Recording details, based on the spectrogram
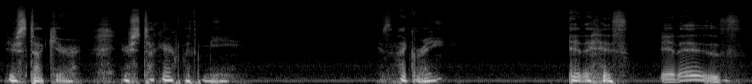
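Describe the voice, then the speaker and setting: A man voicing an obsessive, possessive young captor in an ASMR roleplay, whispering softly and calling the listener pet names. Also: a little high, expressive, takes it slowly, long pauses, slight background noise, full character voice. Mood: obsessive, doting. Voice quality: gravelly whisper.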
